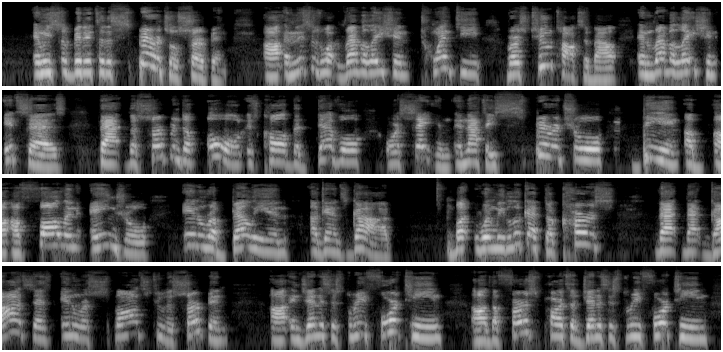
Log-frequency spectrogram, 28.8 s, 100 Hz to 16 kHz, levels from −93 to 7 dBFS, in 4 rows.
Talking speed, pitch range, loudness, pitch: 160 wpm, 190-235 Hz, -26 LUFS, 215 Hz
